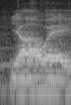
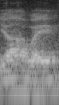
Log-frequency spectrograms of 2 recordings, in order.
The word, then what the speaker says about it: Yahweh: Yahweh, Yahweh, we believe it's pronounced.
